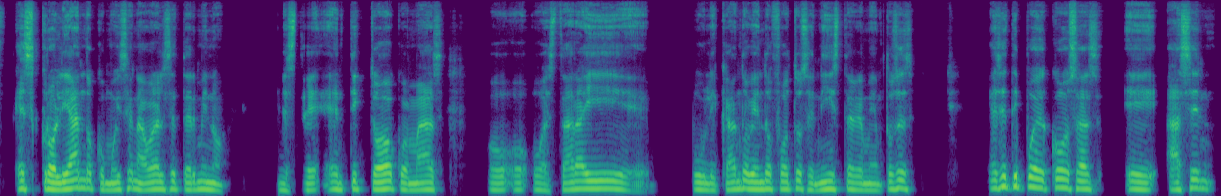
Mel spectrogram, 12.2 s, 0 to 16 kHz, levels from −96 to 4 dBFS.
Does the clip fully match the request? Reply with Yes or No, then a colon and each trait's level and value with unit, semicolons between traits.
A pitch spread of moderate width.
No: narrow, 2.2 semitones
